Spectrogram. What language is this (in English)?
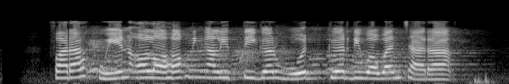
Sundanese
